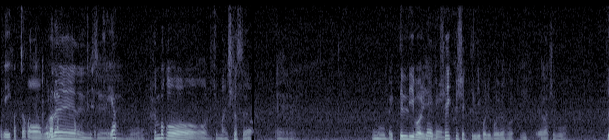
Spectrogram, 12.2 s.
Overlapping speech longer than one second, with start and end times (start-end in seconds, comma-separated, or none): 0.6-2.3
